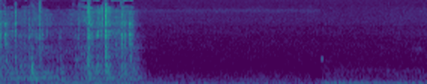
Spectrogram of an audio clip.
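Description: A sewing machine stitching the rolled hem of a child's skirt gives a short rapid mechanical burst of about a second, then near quiet with only low background hum.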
